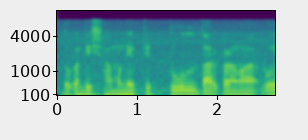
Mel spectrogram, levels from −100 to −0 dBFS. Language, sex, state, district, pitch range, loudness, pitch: Bengali, male, West Bengal, Cooch Behar, 125-135 Hz, -17 LUFS, 130 Hz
